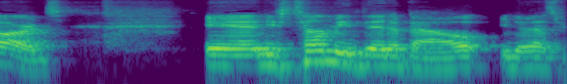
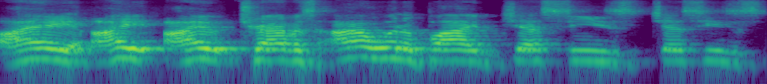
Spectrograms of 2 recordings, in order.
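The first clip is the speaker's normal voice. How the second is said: mock very slow drunken slur, pitched up; 7 semitones higher than usual. Retelling a late-night voicemail from a caller, imitating slurred drunken speech. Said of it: "kind of slurred".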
